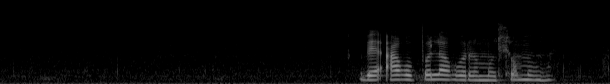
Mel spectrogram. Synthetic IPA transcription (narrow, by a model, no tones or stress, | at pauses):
bɛʔaɣʊpʼʊlaɣʊrɪmʊɬʰʊmʊːŋwɛ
